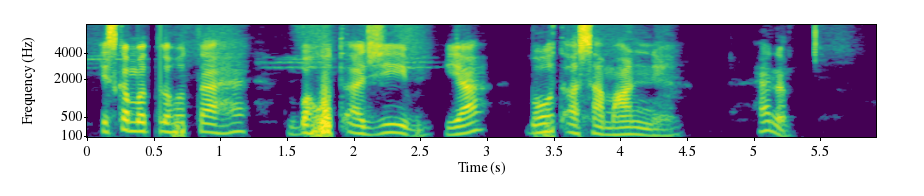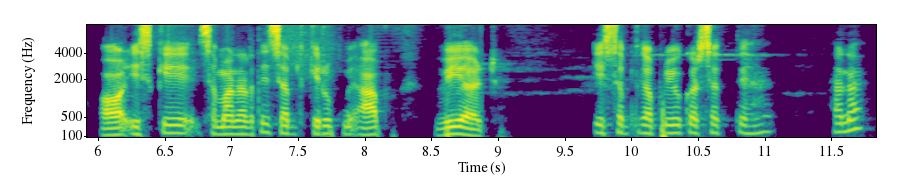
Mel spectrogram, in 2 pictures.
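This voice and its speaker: A man's voice: a little high, darkish tone, dry recording. Patient male English tutor, dry sound. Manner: explains each word patiently, often ending with "है ना?". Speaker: English vocabulary teacher. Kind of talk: newspaper vocabulary lesson.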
